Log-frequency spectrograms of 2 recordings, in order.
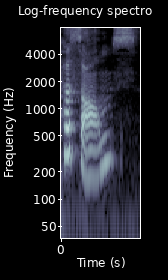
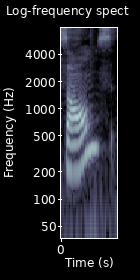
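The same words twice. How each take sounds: First: The word starts with a clear P sound. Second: The word starts with no P sound. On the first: The speaker calls it wrong. "not Psalms, which is how Chaboy pronounced it for way too long" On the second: The speaker calls it right. "it's pronounced Psalms"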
